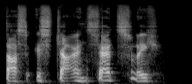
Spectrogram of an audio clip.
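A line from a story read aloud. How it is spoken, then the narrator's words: Groaning. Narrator (German): stöhnte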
